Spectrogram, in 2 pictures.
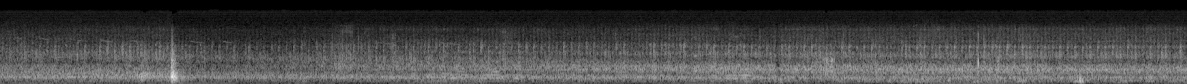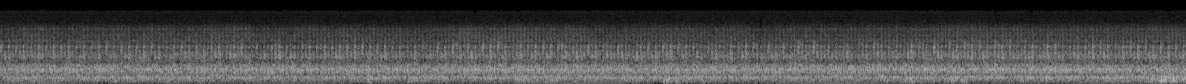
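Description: A vehicle engine idling steadily, with one sharp click just before two seconds in.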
